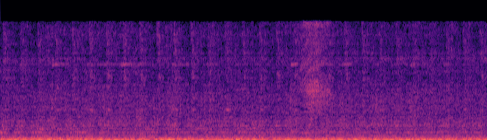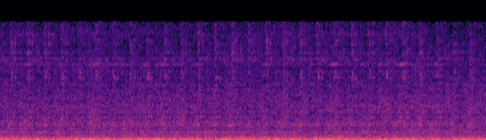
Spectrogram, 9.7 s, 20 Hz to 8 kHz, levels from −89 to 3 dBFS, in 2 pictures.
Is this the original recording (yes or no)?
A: no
